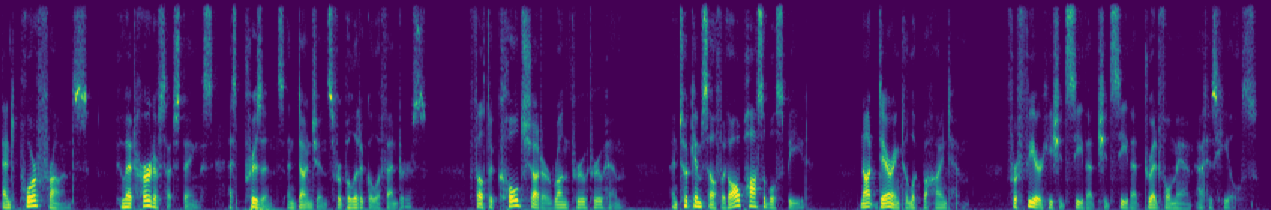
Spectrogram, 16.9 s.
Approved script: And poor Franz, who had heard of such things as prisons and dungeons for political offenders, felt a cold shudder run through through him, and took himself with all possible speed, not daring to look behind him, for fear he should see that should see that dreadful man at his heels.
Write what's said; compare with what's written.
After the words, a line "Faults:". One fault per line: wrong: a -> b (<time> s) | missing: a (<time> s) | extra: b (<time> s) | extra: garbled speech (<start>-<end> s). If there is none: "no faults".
And poor Franz, who had heard of such things as prisons and dungeons for political offenders, felt a cold shudder run through through him, and took himself with all possible speed, not daring to look behind him, for fear he should see that should see that dreadful man at his heels.
Faults:
no faults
